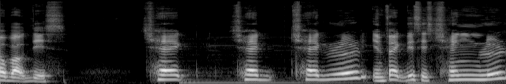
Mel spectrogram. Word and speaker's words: 책을: Okay, checker is the correct way. How about this? Checker.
